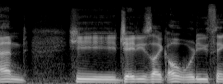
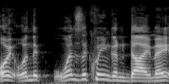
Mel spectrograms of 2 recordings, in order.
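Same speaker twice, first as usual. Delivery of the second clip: put-on British accent, pitched up; 8 semitones higher, 3 dB louder than usual. Retelling what a buddy suddenly asked, in a put-on British accent. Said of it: "talking to each other in British accents".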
